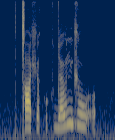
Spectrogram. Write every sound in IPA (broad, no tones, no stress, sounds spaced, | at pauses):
ǀ ɑ ʃ œ k u k d œ u̯ n d͡ʒ u w o̰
